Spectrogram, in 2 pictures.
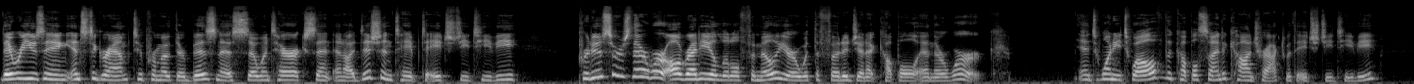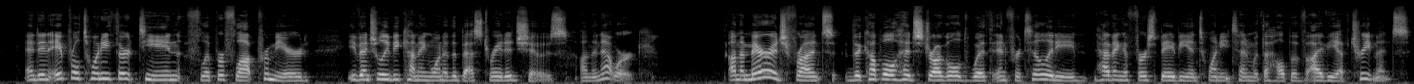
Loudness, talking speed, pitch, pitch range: -23 LUFS, 165 wpm, 200 Hz, 185-235 Hz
